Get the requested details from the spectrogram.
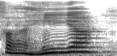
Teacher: زبر کو ہم بغیر کھینچے بغیر جھٹکا دیے پڑھیں گے، جیسے یا زبر یا، پیچھے سے ملا کر پڑھیں فہیا۔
